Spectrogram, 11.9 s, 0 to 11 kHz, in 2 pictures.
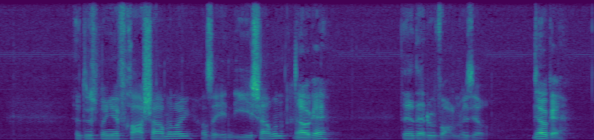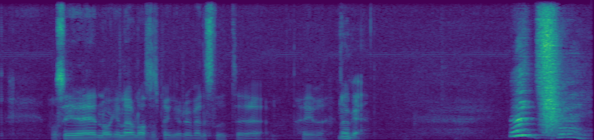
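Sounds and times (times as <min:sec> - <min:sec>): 
speech: 0:00.8 - 0:03.4, 0:04.0 - 0:05.8, 0:06.5 - 0:09.7, 0:11.1 - 0:11.8
person sneezing: 0:11.1 - 0:11.8.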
